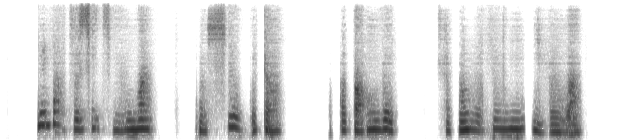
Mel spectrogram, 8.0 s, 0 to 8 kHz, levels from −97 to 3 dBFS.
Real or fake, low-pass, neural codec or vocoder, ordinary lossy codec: fake; 7.2 kHz; codec, 44.1 kHz, 0.9 kbps, DAC; none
